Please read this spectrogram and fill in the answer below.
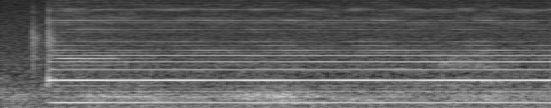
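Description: Clarisonic sonic makeup brush with a foundation-brush head switching on about a third of a second in, then running with a steady electric hum.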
